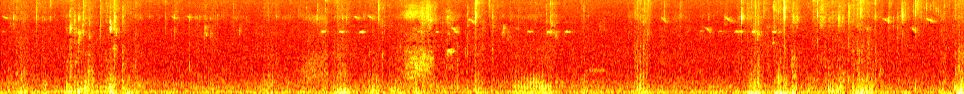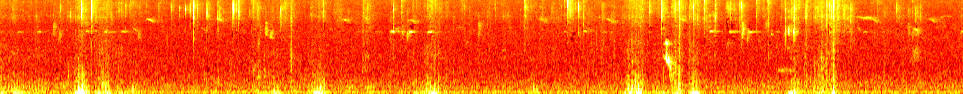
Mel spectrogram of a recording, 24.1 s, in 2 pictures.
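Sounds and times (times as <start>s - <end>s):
high-pitched bird calls: 20.3s - 22.0s.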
